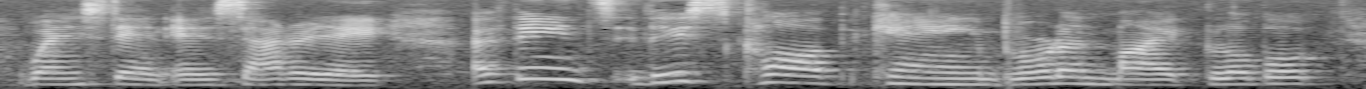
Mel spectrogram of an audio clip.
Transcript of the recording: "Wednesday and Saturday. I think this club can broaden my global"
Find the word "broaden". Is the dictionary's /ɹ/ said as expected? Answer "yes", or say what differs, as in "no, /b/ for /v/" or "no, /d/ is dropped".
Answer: yes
